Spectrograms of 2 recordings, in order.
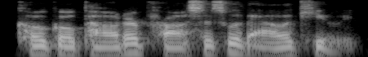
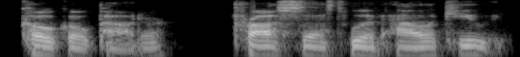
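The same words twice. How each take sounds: First: It is read at a faster pace. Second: It is read at a slower pace.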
